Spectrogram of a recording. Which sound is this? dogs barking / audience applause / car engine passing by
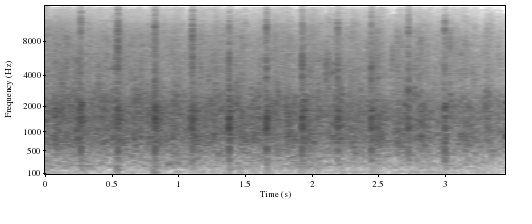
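audience applause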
